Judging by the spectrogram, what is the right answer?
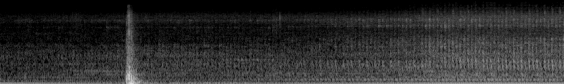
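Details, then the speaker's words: Car engine idling after replacing the drive belt over a suspected faulty No. 10 front pulley: low steady hum with one brief click, belt squeal gone; noise fixed, running normal. "เสียงปกติแล้วนะครับนะครับเป็นอันว่าเราจบงานไปครับ"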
